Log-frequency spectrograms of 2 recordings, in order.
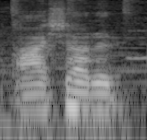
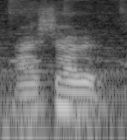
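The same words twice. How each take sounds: The two takes are said the same way.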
